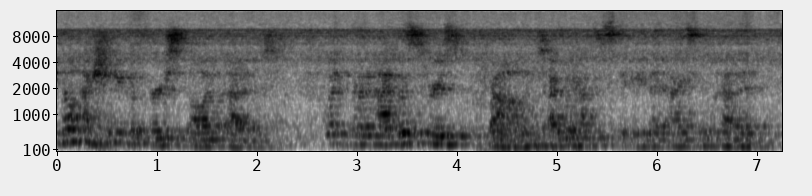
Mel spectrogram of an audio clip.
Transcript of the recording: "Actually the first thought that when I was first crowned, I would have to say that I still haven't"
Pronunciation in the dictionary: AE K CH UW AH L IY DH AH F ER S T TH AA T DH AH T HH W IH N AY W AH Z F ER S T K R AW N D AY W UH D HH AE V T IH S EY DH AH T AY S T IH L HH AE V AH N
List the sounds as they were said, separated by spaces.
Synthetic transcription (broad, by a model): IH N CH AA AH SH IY DH AH F ER S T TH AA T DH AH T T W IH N AY W AH Z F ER S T K R AW N D AY W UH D HH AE F T IH S EY DH AH T AY S T IH L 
